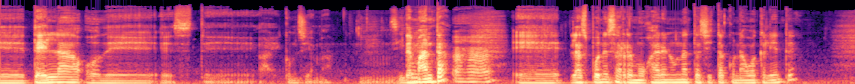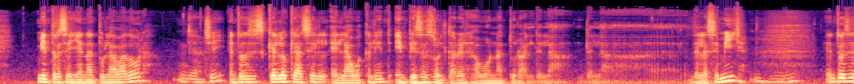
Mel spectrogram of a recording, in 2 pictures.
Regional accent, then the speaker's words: Ciudad Mante, Tamaulipas, Mexico; Yo soy de Ciudad Mante, Tamaulipas, se da otra variedad de semillas

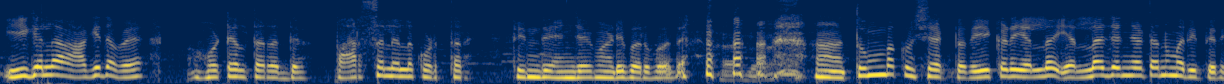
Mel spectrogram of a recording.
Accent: Yellapur, Karnataka, India; ಆ ಕಡೆಯಿಂದ ಯಲ್ಲಾಪುರದಿಂದಾನೇ ನಾವು ಬಂದಿದ್ದು, ಕೊಡಸಳ್ಳಿ ಡ್ಯಾಮ್ ಪ್ರಾಜೆಕ್ಟ್ ಇಂದ ಬಂದಿದ್ದು ನಾವು ಇಲ್ಲಿ.

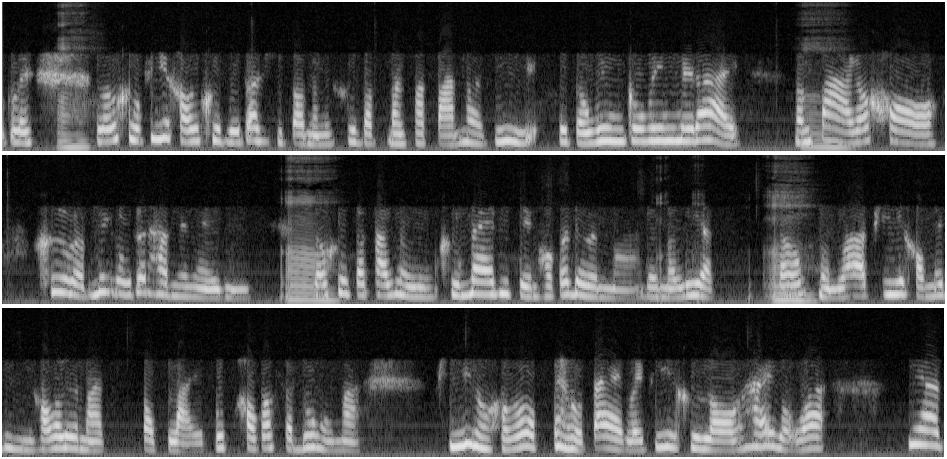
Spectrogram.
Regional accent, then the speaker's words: Central Thailand, Thailand; หนูเป็นคนภาคกลาง

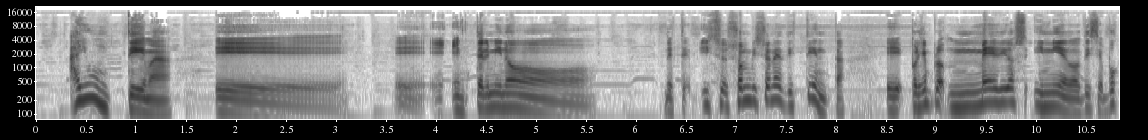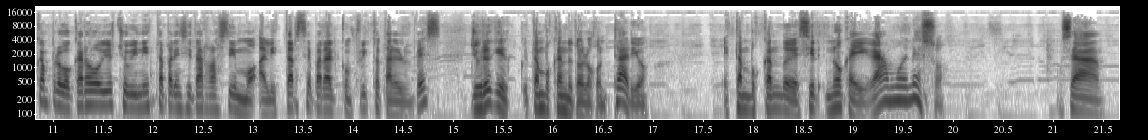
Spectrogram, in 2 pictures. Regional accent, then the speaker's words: Chile; Como chilenos nos hemos puesto grave

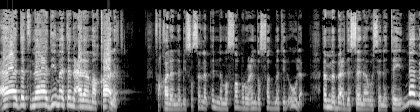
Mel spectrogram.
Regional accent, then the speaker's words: Tunisia; وكما نقول عندنا في تونس في مثل معروف

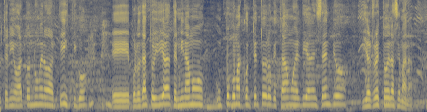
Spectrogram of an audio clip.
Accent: Valparaíso, Chile; Queremos quedarnos en Valparaíso porque somos porteños.

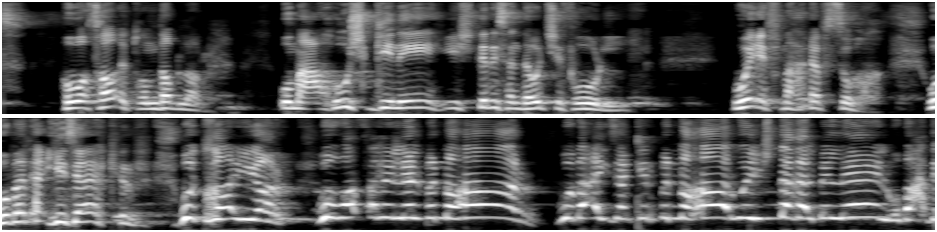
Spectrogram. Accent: Mansoura, Dakahlia, Egypt; كان من قرية بينها وبين بلدنا المنصورة حوالي 10 كيلو

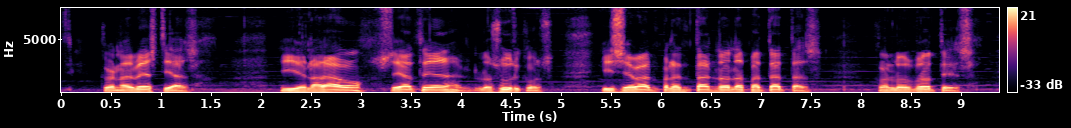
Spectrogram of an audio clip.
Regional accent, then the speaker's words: San Juan de la Nava, Castile and León, Spain; hablamos de la historia de mi pueblo, San Juan de la Nava. Un pequeño pueblo en unos 500 habitantes, situado en la provincia de Ávila, a 30 kilómetros de la ciudad.

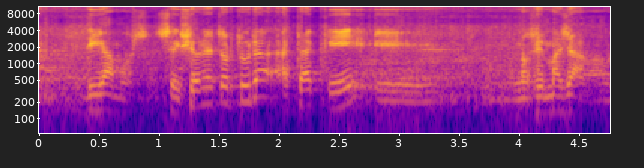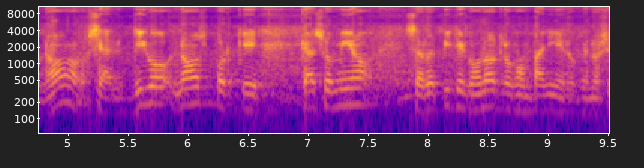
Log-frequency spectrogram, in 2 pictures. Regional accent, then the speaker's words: Las Flores, Buenos Aires Province, Argentina; yo soy de Las Flores

